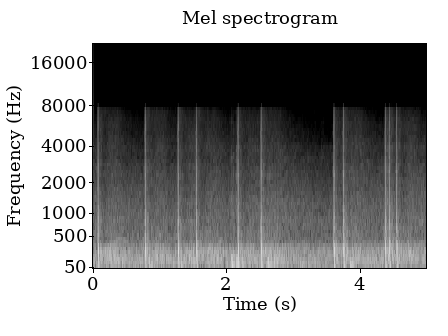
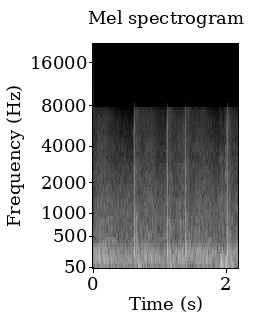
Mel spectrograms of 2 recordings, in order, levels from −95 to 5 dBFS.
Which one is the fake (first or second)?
first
